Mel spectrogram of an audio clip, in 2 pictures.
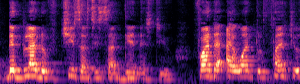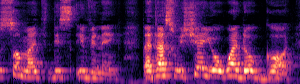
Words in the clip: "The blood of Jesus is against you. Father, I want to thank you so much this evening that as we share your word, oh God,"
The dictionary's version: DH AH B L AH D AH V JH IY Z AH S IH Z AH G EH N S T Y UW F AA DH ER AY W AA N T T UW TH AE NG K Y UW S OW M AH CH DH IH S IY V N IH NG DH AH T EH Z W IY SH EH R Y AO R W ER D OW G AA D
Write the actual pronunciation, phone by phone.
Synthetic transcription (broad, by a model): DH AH B L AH D AH V JH IY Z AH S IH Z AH G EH N S T Y UW F AA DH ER AY W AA N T T UW TH AE NG K Y UW S OW M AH CH DH IH S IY V N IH NG DH AH T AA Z W IY SH EH R Y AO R W ER D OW G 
